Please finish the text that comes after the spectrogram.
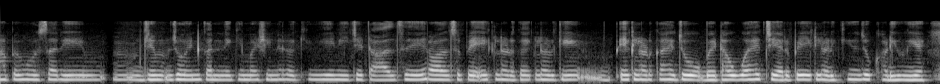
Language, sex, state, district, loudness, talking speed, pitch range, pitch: Hindi, female, Jharkhand, Sahebganj, -14 LUFS, 240 wpm, 215-220 Hz, 220 Hz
